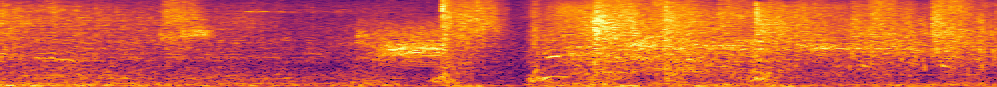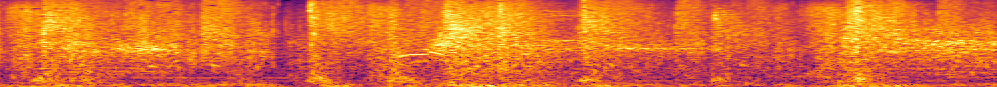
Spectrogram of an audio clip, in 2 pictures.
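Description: Magic blasts whoosh and crackle in quick bursts.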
